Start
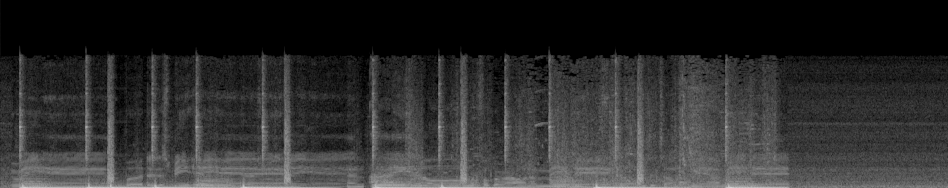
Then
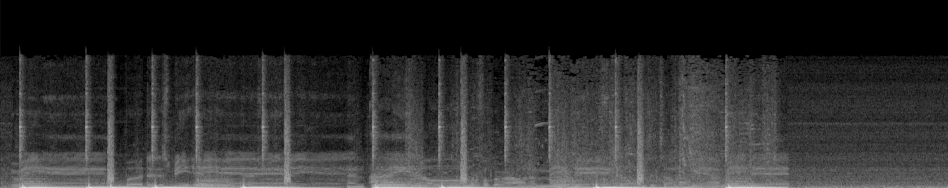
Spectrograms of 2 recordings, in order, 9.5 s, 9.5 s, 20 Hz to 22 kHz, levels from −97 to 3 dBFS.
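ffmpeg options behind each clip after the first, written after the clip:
-af "equalizer=f=99:t=o:w=0.56:g=15"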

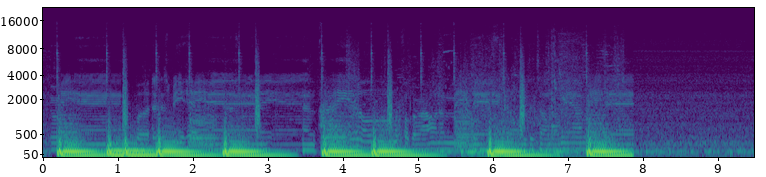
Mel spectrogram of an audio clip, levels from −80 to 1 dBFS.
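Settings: -filter_complex "[0:a]acrossover=split=3300[a][b];[a]asoftclip=type=hard:threshold=-14.5dB[c];[b]acompressor=threshold=-51dB:ratio=6[d];[c][d]amix=inputs=2:normalize=0"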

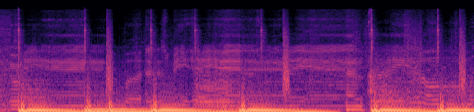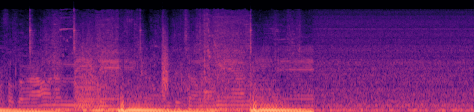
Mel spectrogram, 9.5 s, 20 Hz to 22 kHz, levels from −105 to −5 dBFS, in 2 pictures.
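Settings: -af "alimiter=limit=-21.5dB:level=0:latency=1:release=151"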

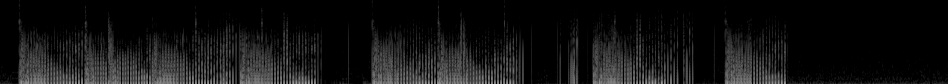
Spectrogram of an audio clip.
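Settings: -af "aeval=exprs='0.0891*(cos(1*acos(clip(val(0)/0.0891,-1,1)))-cos(1*PI/2))+0.0355*(cos(8*acos(clip(val(0)/0.0891,-1,1)))-cos(8*PI/2))':c=same,aeval=exprs='max(val(0),0)':c=same"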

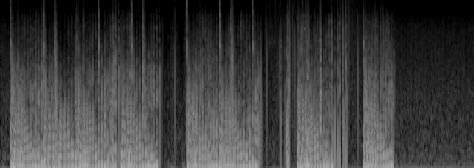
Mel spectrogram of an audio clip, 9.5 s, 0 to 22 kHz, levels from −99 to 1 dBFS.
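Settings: -af "flanger=delay=17.5:depth=2.9:speed=1.4,volume=2.5dB"

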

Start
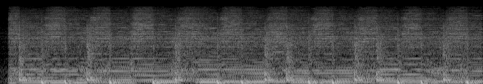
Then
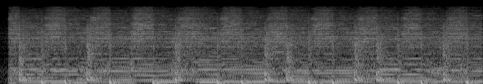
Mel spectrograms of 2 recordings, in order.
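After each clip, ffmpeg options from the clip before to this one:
-af "lowshelf=f=360:g=-5.5,volume=2dB"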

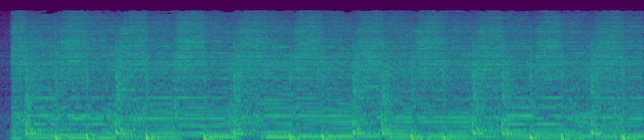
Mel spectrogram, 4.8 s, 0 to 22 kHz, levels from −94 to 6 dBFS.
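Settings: -af "lowshelf=f=150:g=6"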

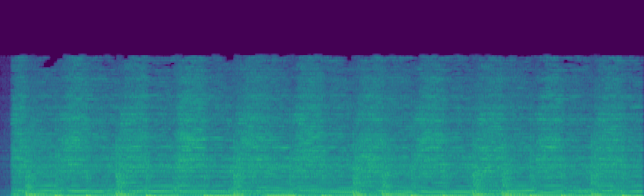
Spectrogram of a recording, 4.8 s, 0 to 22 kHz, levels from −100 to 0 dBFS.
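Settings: -filter_complex "[0:a]asplit=2[a][b];[b]adelay=21,volume=-3dB[c];[a][c]amix=inputs=2:normalize=0,volume=-5dB"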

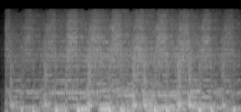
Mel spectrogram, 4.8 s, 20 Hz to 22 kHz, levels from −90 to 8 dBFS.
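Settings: -af "dynaudnorm=f=340:g=7:m=8dB"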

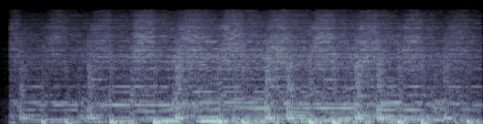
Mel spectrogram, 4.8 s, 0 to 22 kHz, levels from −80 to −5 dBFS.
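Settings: -af "aecho=1:1:569:0.282,volume=-4.5dB"

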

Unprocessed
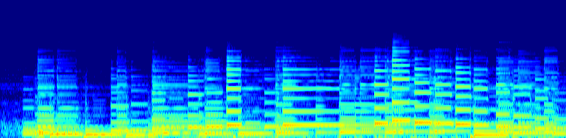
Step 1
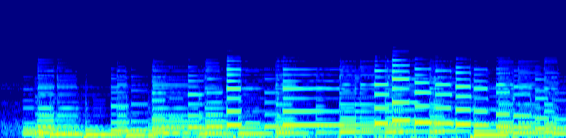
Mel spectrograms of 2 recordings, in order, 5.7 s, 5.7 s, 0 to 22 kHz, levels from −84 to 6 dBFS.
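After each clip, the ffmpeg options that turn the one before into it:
-af "lowpass=f=3.3k:w=0.5412,lowpass=f=3.3k:w=1.3066,volume=-6dB"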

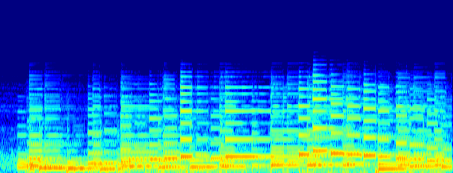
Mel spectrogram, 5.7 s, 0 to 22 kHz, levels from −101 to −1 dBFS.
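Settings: -af "equalizer=f=170:w=0.45:g=3.5,aecho=1:1:207|414|621|828:0.188|0.0866|0.0399|0.0183"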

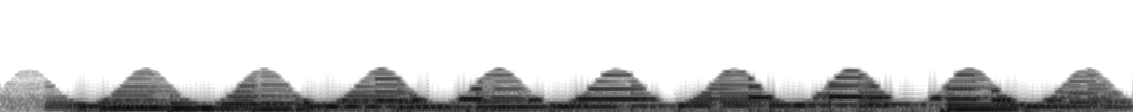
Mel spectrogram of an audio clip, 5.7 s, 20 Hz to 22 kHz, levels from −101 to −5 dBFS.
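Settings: -af "bandreject=f=50:t=h:w=6,bandreject=f=100:t=h:w=6,bandreject=f=150:t=h:w=6,bandreject=f=200:t=h:w=6,dynaudnorm=f=100:g=9:m=8.5dB,afftfilt=real='re*lt(b*sr/1024,220*pow(2000/220,0.5+0.5*sin(2*PI*1.7*pts/sr)))':imag='im*lt(b*sr/1024,220*pow(2000/220,0.5+0.5*sin(2*PI*1.7*pts/sr)))':win_size=1024:overlap=0.75,volume=4.5dB"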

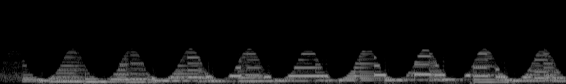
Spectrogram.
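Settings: -af "highpass=f=400:p=1,areverse,acompressor=threshold=-33dB:ratio=5,areverse,lowpass=f=1.6k:t=q:w=1.7"

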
